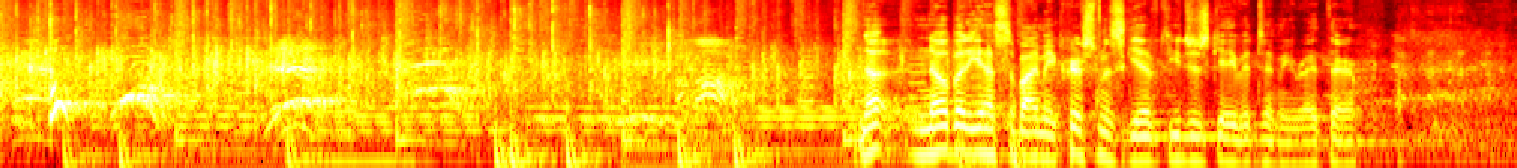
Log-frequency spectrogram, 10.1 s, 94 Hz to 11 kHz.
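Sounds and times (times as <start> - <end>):
audience clapping: 0.0 - 7.1
speech: 5.8 - 9.4
laughter: 8.8 - 10.1.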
